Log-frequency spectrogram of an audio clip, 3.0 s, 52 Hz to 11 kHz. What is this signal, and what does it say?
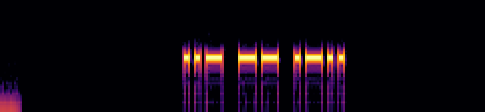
Morse code, heard as a keyed tone, about 36 wpm, 700 Hz. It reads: UML
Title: USA Call Sign Postfixes - 3 Letters 35wpm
